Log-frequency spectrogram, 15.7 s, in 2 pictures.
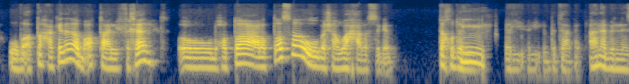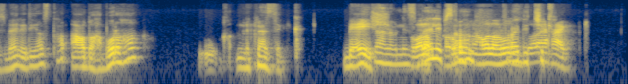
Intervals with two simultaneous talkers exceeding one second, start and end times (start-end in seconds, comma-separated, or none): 12.6-14.8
